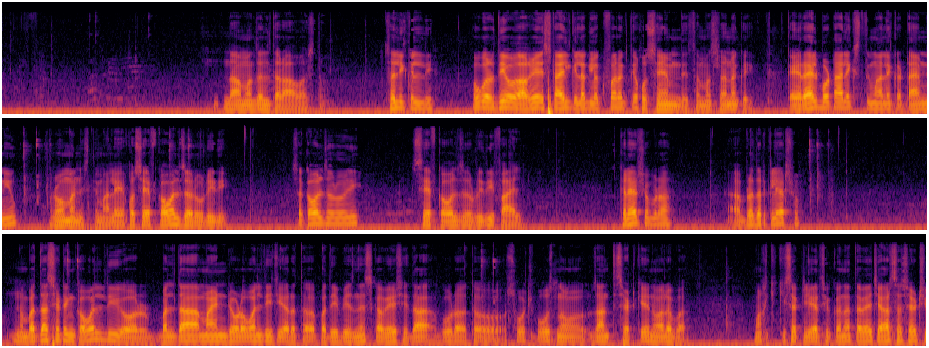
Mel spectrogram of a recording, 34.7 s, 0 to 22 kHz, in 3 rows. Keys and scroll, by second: 11.9 ctrl+s, 13.8 ctrl+s, 21.7 ctrl+s, 24.0 ctrl+s, 29.2 ctrl+s.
